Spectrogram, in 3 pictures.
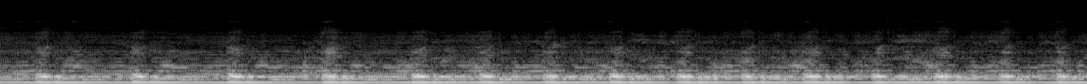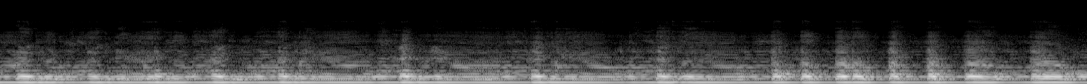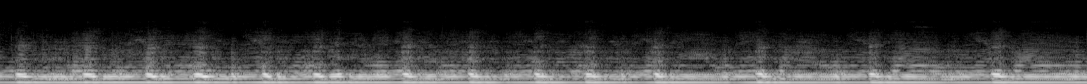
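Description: Mago (short didgeridoo) in F played in one unbroken low drone, its overtones pulsing in a steady rhythm about twice a second.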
